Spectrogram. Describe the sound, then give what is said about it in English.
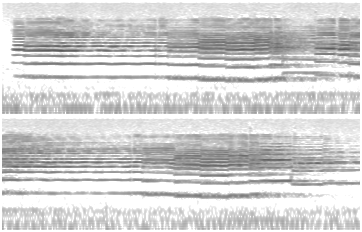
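A solo oboe, playing the part of the duck in Peter and the Wolf, plays a slow, legato melody of sustained, reedy mid-range notes that rise and fall gently, with no voices present. “The duck is an oboe.”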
